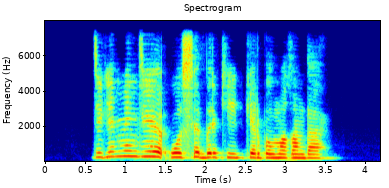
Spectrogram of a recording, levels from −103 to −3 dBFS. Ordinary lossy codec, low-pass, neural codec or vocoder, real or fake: none; 7.2 kHz; codec, 44.1 kHz, 2.6 kbps, DAC; fake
